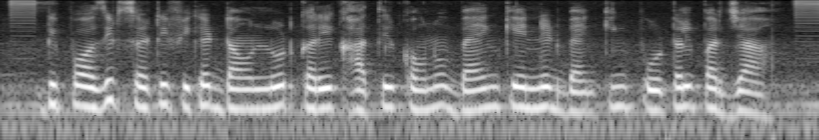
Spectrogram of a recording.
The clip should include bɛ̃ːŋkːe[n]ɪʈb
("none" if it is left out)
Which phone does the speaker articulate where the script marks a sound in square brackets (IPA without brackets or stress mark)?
n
